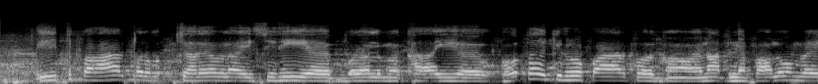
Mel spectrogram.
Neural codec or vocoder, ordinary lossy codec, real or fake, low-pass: codec, 32 kHz, 1.9 kbps, SNAC; none; fake; 7.2 kHz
